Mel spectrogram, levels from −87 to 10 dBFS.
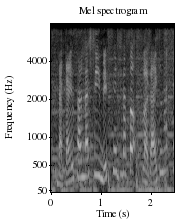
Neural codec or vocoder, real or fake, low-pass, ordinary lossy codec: codec, 16 kHz, 4 kbps, X-Codec, HuBERT features, trained on general audio; fake; 7.2 kHz; none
